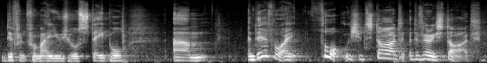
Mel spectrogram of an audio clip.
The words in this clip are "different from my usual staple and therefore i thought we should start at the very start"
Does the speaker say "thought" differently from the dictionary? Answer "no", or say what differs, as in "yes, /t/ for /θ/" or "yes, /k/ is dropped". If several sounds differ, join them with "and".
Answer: no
